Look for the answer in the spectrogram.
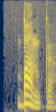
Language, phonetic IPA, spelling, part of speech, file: Russian, [ˈbankə], банка, noun, Ru-банка.ogg
- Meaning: 1. jar, pot 2. can, tin 3. cupping glass 4. guns (muscles) 5. sandbank, shoal 6. устричная банка oyster bed 7. thwart (oarsman’s transverse seat) 8. genitive singular of банк (bank)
